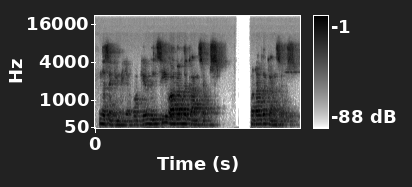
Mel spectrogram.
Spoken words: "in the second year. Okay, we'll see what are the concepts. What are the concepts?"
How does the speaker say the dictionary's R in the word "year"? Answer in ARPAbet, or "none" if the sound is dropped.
L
